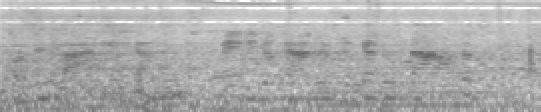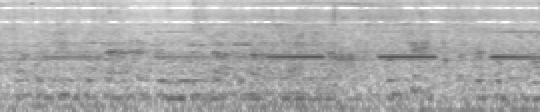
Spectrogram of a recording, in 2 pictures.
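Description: Backup alarm on heavy Caterpillar earthmoving machinery, beeping at one steady pitch about once a second from about halfway through, over the low, steady rumble of the diesel engines.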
